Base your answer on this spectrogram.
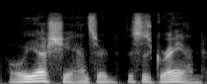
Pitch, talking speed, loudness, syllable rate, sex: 105 Hz, 200 wpm, -15 LUFS, 5.1 syllables/s, male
